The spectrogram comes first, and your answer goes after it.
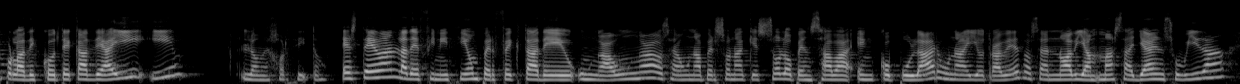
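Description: Young woman, Spain Spanish accent, casual podcast chat, gossipy, animated, smooth clear voice. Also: fairly high pitch. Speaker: podcast host.

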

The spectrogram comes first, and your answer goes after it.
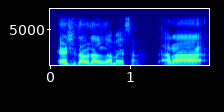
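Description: A man with a Cypriot Greek accent, co-hosting a podcast in a measured, explanatory casual discussion. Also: high voice, expressive, a bit bright, clear, resonant tone, no echo, dull audio. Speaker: podcast co-host.

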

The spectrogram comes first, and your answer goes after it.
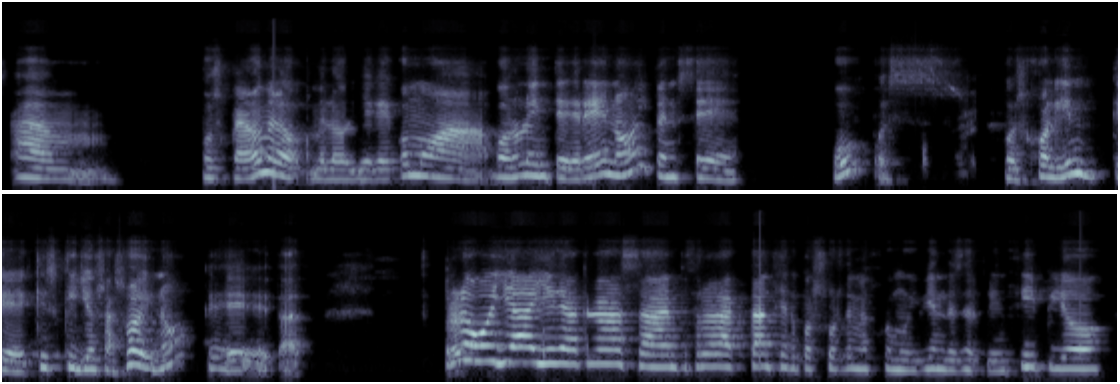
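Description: A woman's voice: mid-range voice, expressive, normal speed, pushed and bright. A woman, a guest in an interview, speaking candidly and emotionally with many restarts and tag questions. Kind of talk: personal testimony in an interview.

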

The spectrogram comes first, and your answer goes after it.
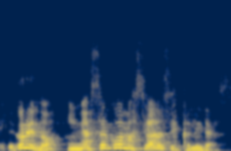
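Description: A young woman telling a funny story among friends, animated and laughing as she goes. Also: sits high, racing. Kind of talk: casual chat. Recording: dull lo-fi sound with faint noise.

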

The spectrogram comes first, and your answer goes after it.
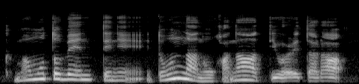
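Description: A woman's voice: medium pitch, lively intonation, normal speed, breathy edge. Chatty young woman teaching Japanese. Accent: standard Japanese. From Kumamoto, Kyushu, Japan. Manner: chatty, thinks aloud with fillers and soft asides. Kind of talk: relaxed solo lesson talk.

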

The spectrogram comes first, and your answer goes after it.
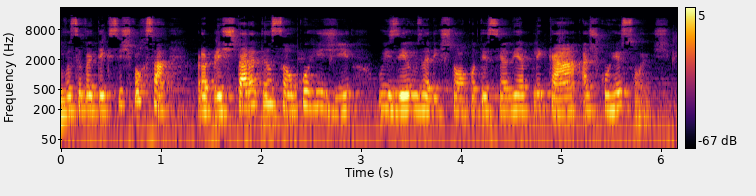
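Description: Chatty, encouraging Brazilian woman teacher. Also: medium pitch. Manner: chatty, encouraging, often asks "sabe?" and "né?". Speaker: English teacher on her channel. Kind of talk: energetic language-learning tips to camera.

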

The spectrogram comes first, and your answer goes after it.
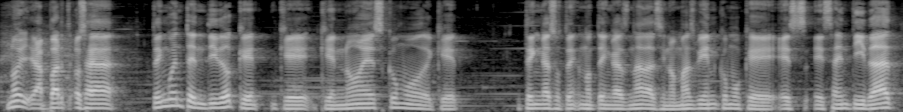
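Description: A man's voice: medium pitch, normal speed, fairly bright tone, soft background music. A man, hosting a casual podcast interview and chiming in with short agreements. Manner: attentive, frequent short agreements. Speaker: podcast host.

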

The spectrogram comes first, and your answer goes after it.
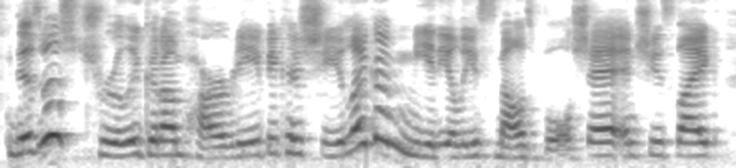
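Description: A woman co-hosting a podcast, casually recapping a reality show episode with swearing and lively quoted voices. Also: on the high side, a little fast. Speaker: podcast co-host.

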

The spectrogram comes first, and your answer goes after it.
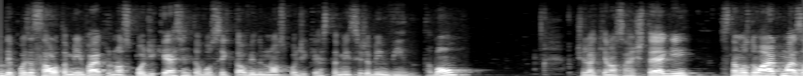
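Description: A man with a southern Brazilian accent from Santa Catarina, teaching an online Italian lesson in a chatty way, often adding tag questions and drilling words slowly for repetition. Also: a little high, a little mellow, dull audio.

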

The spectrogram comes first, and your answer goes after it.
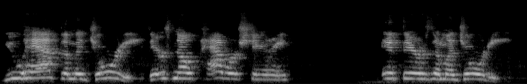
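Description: A woman hosting a casual political talk show, talking in an animated way, often restarting her sentences and adding sarcastic asides. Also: high-pitched, moderate pace, vocal fry, poor audio. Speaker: podcast host.

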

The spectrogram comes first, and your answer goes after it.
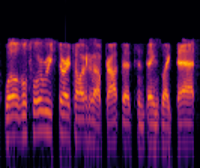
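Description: A man's voice: medium pitch, quick pace, dry recording. A man hosting a casual podcast chat, asking easygoing questions to keep his guest talking. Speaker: podcast host. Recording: tinny phone line.

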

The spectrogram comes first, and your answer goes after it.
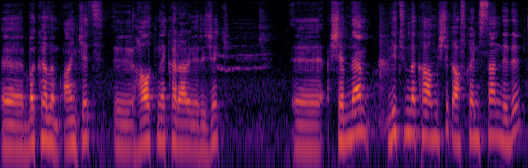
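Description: A man's voice: mid-range voice, moderate pace, dark tone, slight background noise. A young man co-hosting a casual live stream, chatting and reading out viewer poll results. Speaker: co-host.

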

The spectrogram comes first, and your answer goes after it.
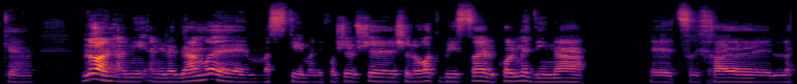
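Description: A man interviews his guest at an ordinary middle pitch. He talks haltingly and thinks aloud, stringing his thoughts together with frequent fillers and restarts. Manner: hesitant, many filler sounds and restarts. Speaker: podcast host. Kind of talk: interview conversation.

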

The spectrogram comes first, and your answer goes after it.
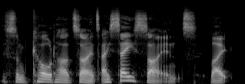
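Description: A man with a West Country accent talks in a very deep, low voice. He explains things in a chatty, rambling way and laughs at his own tangents. The sound is dry and close, with no room echo. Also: very animated, unhurried, fairly bright tone. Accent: West Country English. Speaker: podcast co-host. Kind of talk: casual chat.

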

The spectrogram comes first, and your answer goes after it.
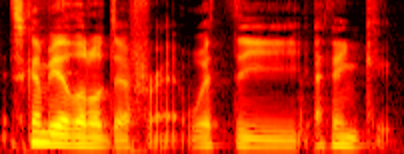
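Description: A man's voice: fairly low pitch, very fast. A man co-hosting a casual sports podcast, easygoing and conversational, often correcting small details. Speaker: podcast co-host.

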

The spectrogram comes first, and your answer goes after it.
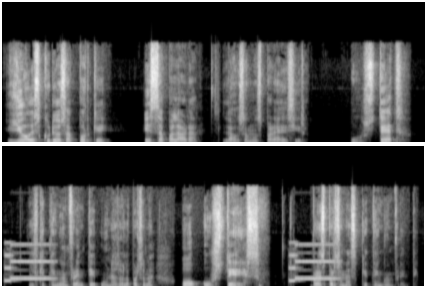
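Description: A man's voice: medium pitch, heavy background noise. Playful Colombian man teaching English. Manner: playful, spells letters out and keeps checking in with listeners. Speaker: English teacher on local radio. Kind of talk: radio English lesson.

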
